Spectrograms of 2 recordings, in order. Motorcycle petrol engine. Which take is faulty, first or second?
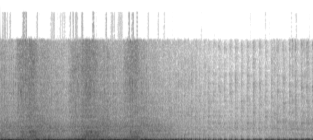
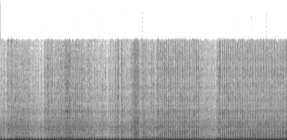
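second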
